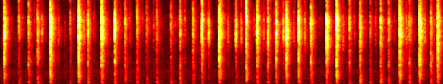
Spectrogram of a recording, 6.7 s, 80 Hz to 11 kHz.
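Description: Fingertips of both hands type on the plastic keys of a black laptop with a hollow body, open on a table. Quick, bright clicks with very short decay come in a steady run of about 38 keystrokes, with almost no low end.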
